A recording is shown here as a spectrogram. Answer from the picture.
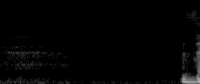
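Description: A man's short, faint breath close to a microphone, then about a second of near silence before his speech starts again near the end.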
